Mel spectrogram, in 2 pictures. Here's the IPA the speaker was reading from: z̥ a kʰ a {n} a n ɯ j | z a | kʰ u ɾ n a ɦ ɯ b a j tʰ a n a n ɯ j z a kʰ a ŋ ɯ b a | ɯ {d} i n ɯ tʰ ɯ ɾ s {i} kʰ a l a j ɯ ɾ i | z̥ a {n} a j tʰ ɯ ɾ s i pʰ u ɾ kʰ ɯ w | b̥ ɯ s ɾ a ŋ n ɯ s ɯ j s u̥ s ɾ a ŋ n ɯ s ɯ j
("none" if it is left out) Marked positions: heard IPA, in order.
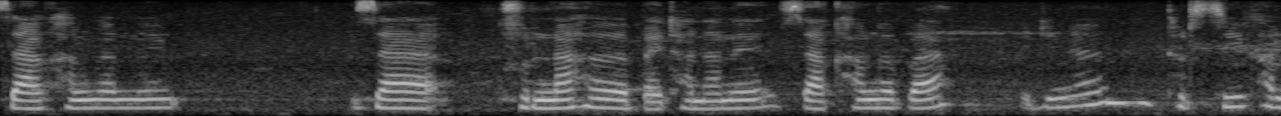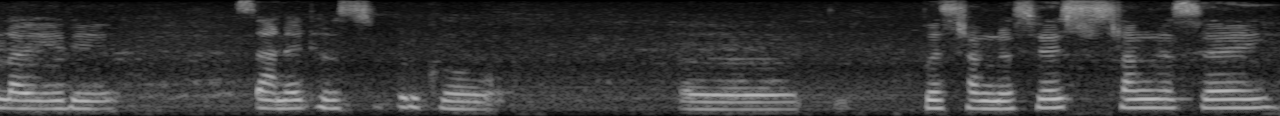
ŋ, d, i, n

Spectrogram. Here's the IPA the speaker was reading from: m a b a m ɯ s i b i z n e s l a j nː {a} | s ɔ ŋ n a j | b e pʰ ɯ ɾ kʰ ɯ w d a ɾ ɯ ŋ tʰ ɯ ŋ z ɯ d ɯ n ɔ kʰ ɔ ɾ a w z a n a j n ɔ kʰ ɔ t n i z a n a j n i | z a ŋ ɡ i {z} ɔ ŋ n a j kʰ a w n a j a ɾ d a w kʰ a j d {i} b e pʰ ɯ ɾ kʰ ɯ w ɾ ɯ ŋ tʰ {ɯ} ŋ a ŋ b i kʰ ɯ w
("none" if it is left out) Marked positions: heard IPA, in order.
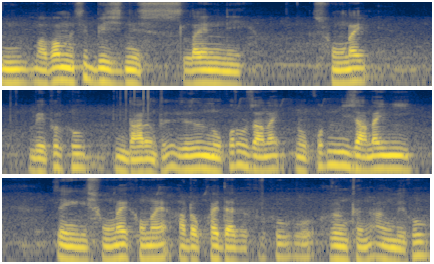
i, s, a, ɯ

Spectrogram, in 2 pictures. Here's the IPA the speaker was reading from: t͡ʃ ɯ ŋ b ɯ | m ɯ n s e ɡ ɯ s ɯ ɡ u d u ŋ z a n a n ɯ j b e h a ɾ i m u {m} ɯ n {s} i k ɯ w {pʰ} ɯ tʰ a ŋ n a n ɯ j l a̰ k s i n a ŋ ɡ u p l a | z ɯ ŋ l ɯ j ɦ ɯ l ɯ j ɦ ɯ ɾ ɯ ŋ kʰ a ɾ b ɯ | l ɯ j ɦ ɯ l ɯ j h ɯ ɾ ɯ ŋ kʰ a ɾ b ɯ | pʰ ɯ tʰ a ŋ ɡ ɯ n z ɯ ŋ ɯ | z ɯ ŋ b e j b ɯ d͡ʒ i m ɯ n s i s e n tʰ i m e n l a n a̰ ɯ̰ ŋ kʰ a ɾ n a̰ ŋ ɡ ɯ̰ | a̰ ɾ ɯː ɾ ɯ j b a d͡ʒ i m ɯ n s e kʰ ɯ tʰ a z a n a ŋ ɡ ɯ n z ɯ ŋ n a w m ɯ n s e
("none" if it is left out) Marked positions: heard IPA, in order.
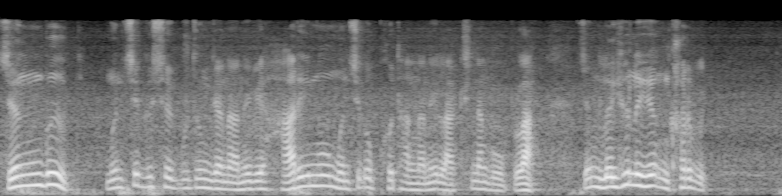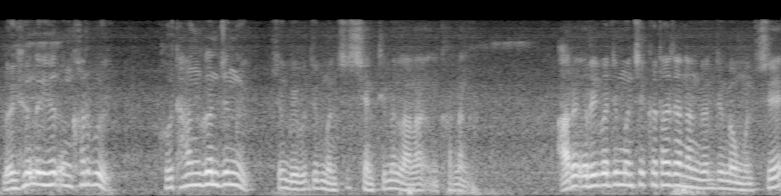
m, s, pʰ

